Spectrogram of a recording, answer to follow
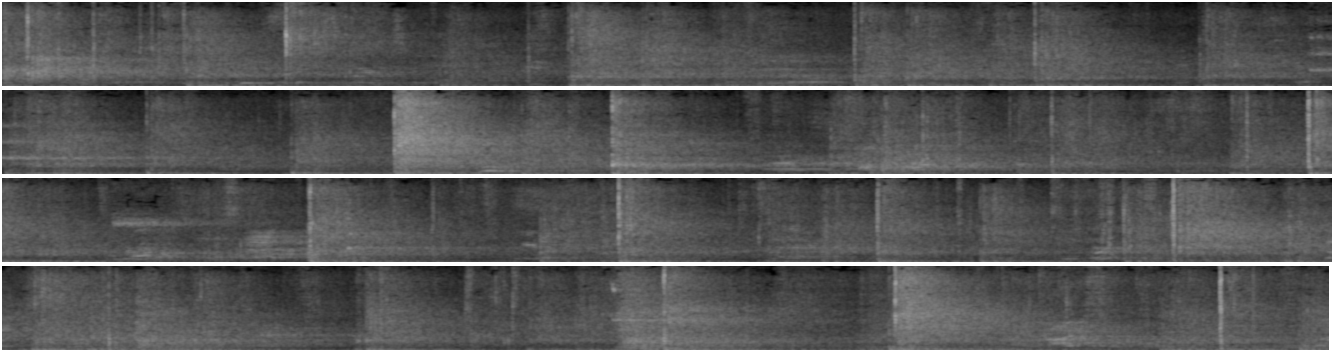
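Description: Volleyball rally in a large gym: the ball is struck by players' forearms and hands in sharp smacks every few seconds, with players' voices calling in between.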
